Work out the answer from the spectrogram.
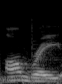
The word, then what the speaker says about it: Ambre: It is this one here, Ambre Leather. Or maybe it's pronounced Amber Leather, but when you look at it in this Tom Ford style bottle, you definitely want to say Ambre Leather, like it's supposed to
